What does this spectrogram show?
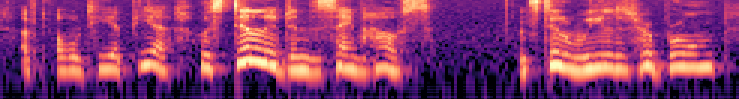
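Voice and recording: With its pitch varying in an ordinary way, a natural voice reads aloud.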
